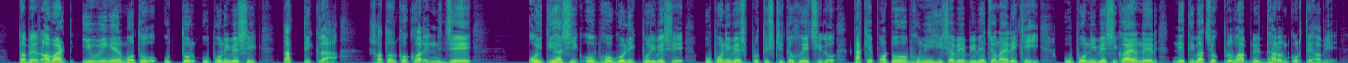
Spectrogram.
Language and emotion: Bengali, neutral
